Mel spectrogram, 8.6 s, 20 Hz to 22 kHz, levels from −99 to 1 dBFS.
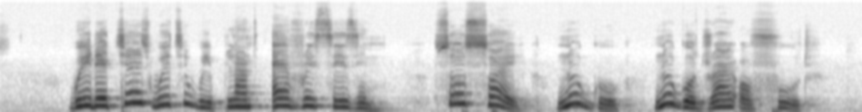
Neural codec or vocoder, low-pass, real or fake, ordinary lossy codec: none; 19.8 kHz; real; none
